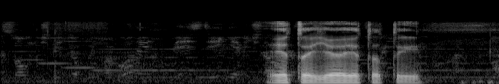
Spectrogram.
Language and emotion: Russian, neutral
